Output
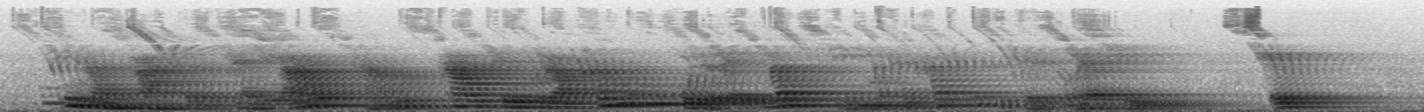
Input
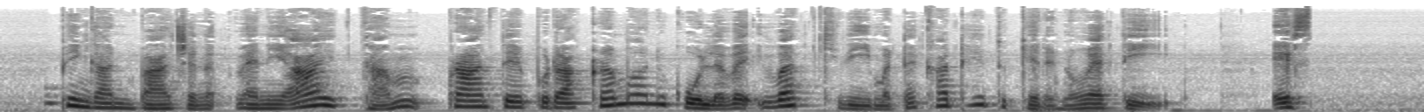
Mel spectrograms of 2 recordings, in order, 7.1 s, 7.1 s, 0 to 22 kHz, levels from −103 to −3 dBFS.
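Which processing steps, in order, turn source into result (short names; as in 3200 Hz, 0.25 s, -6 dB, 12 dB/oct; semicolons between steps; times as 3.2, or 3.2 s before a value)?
spectral delay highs early, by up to 0.247 s; bell 4400 Hz -11.5 dB 0.93 oct; reverb RT60 1.1 s, pre-delay 37 ms, DRR -4 dB; added noise brown -39 dBFS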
